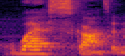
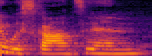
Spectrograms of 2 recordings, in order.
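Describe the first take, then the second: First: "Wisconsin" as WES-consin, like west without the t; Southern Wisconsin. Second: "Wisconsin" with a clear short i, wiss-CON-sin; proper Wisconsin. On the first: Retold or imitated. Vlogger imitates Southerners mispronouncing her home state. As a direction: open the first vowel into "wes". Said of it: "a lot of Southerners will say". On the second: Shown as a demonstration. Wisconsin native shows the right way to say it. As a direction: say "Wisconsin" the local way. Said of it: "I say Wisconsin like".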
